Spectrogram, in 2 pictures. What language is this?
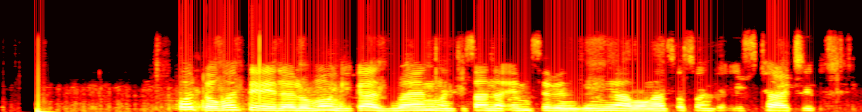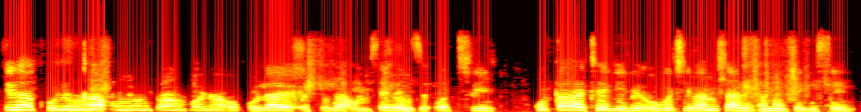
North Ndebele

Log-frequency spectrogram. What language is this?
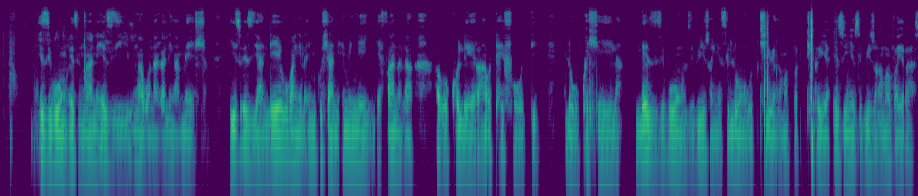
North Ndebele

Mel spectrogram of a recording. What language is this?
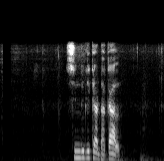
Nepali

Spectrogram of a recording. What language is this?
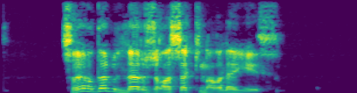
Kabyle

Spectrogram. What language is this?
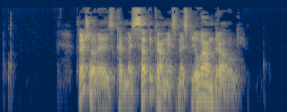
Latvian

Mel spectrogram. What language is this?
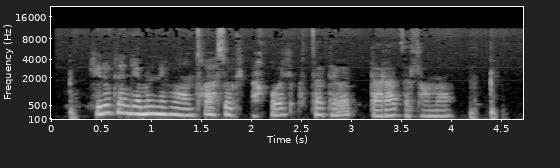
Mongolian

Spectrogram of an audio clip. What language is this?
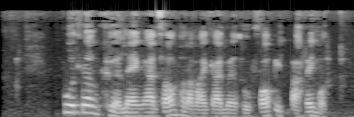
Thai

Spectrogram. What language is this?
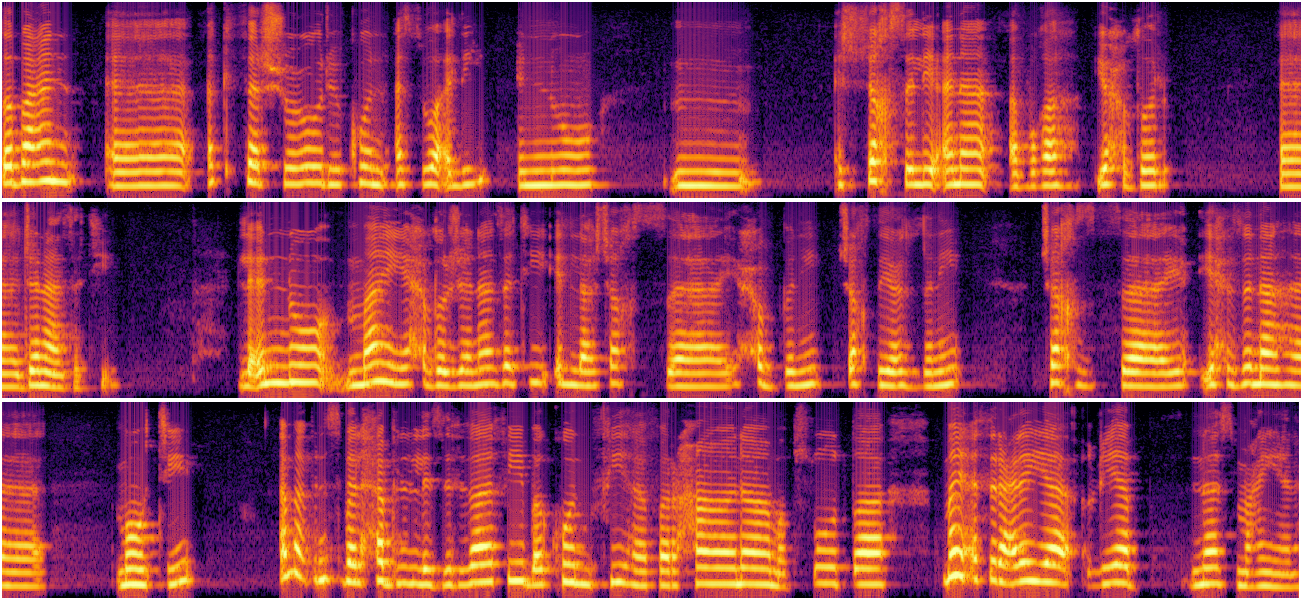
Hijazi Arabic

